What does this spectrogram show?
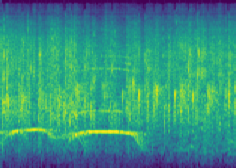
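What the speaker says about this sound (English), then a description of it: "let's give him a round of applause" An audience claps after a live stage performance, sustained broadband applause with a faint tonal whistle over it, loud at first and easing slightly toward the end.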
